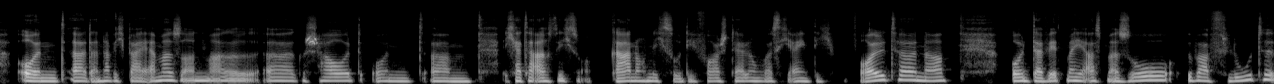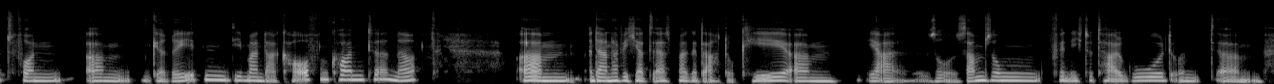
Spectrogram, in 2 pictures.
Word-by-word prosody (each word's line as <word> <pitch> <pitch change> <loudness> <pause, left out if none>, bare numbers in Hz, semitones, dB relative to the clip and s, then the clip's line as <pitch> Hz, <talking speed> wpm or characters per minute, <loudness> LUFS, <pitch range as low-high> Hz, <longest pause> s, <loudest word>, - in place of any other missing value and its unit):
Und, 150 -3 +4
äh, 160 0 +3
dann 150 +1 0
habe 165 0 -1
ich 155 - -8
bei 75 -1 -1
Amazon 170 - +2
mal, 85 -1 0
äh, 170 -1 -1
geschaut 170 +2 0
und, 150 -2 -3 0.2
ähm, 140 -3 0 0.3
ich - - -7
hatte 160 +1 +2
auch 150 -2 +2
nicht 85 - -2
so - - -11 0.2
gar 145 +3 +4
noch 160 -1 0
nicht 155 -3 -2
so 130 - -5
die 140 - -6
Vorstellung, 150 +1 -3
was 150 -3 -4
ich - - -9
eigentlich 140 -2 -5 0.2
wollte, 200 +5 +3
ne? 175 0 +1 0.6
Und 160 -1 +2
da 145 -2 +3
wird - - 0
man 175 -1 +2
ja 165 - +1
erstmal 155 -2 -1
so 185 +7 +2
überflutet 170 +6 -1
von, 170 +6 -1
ähm, 160 0 0
Geräten, 200 +5 0
die 190 0 -1
man 180 -1 +2
da - - -2
kaufen 225 +1 0
konnte, 215 +1 +2
ne? 190 0 +2 1.0
Ähm, 170 +6 +4
dann 170 -3 +4
habe 175 0 +3
ich 175 - -1
jetzt 85 - 0
erstmal 80 +3 -1
gedacht: - - -3
„Okay, 85 +2 0
ähm. 150 -3 0 0.2
Ja, 155 -2 -2 0.2
so 150 -3 -5
Samsung 175 +3 +2
finde 80 0 -2
ich - - -9
total 75 +3 -2
gut.” 175 - 0
Und, 155 +1 -3
ähm 70 - -2
160 Hz, 150 wpm, -25 LUFS, 145-175 Hz, 1.0 s, Und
